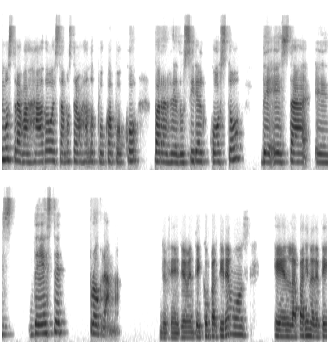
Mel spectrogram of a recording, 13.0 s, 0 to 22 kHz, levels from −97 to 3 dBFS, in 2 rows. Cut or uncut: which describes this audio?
uncut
